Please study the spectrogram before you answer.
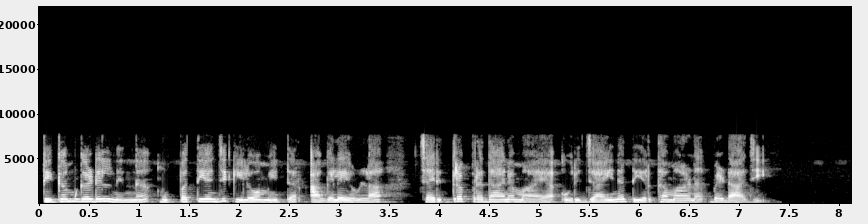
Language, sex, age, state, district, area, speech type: Malayalam, female, 18-30, Kerala, Thiruvananthapuram, rural, read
